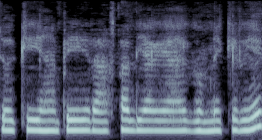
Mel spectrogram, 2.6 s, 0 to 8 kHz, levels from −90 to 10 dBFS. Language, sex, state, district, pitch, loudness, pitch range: Hindi, female, Bihar, Araria, 215 Hz, -14 LUFS, 210-220 Hz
